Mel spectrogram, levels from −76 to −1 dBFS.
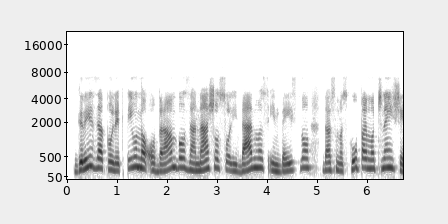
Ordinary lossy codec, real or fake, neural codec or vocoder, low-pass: Opus, 32 kbps; fake; codec, 16 kHz, 1 kbps, X-Codec, HuBERT features, trained on general audio; 7.2 kHz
